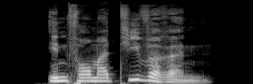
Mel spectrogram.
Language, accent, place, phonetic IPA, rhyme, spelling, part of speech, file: German, Germany, Berlin, [ɪnfɔʁmaˈtiːvəʁən], -iːvəʁən, informativeren, adjective, De-informativeren.ogg
- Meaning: inflection of informativ: 1. strong genitive masculine/neuter singular comparative degree 2. weak/mixed genitive/dative all-gender singular comparative degree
